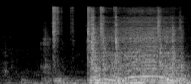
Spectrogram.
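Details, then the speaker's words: 1966 Ford Econoline being revived after sitting, battery jumped: starter whirrs and turns the engine over for about a second but never catches; cranks, no start, before hot-wiring the coil. "Oh. We have crank. We have crank there. Good news. Good news. We have crank."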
